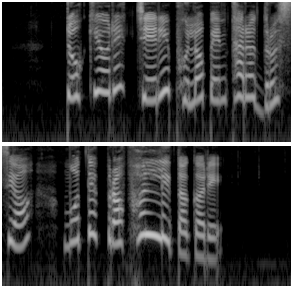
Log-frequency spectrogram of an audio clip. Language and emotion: Odia, happy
